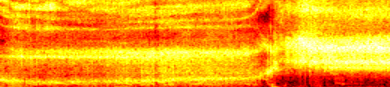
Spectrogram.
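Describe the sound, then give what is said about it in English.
A blowtorch roars with a loud, steady hiss as it caramelizes a crème brûlée; near the end the flame's rushing sound briefly dips and shifts to a sharper, higher hiss. “why are you blowtorching a creme brulee while you're...”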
